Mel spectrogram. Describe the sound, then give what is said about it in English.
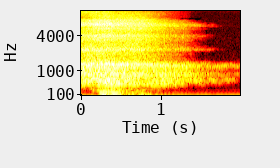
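A deep breath drawn and let out during a guided relaxation exercise, heard as one loud, airy sigh that starts strong and slowly fades to silence over about two seconds. “Deep breath in. Relax it out.”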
